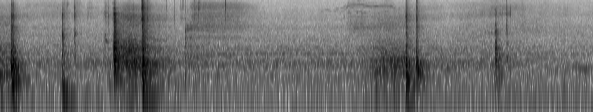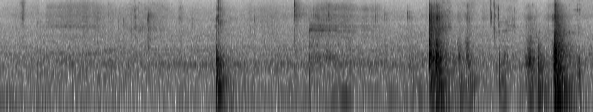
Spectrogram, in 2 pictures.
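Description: A hotel room door in a Bangkok hotel, one that fits poorly, is opened and closed with scattered thuds and knocks. Quiet room tone fills the gaps, with a couple of firmer bangs near the end.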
